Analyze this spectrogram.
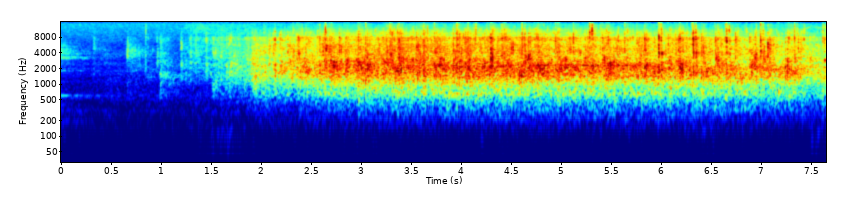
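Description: Audience applause: a crowd clapping that swells up after a second or two, holds steady, and begins to die away near the end.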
